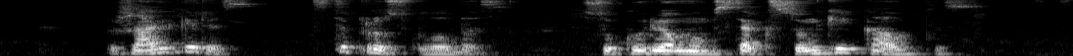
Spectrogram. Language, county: Lithuanian, Kaunas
